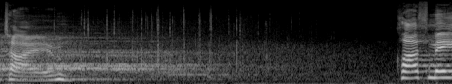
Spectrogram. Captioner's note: attendees cheering and applauding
